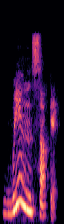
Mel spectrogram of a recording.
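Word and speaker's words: Woonsocket: I'm like, I know, and I'm so close to going to Woon Socket. It's pronounced Woon Socket.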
